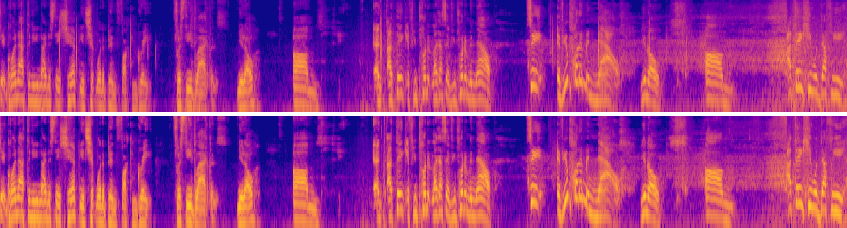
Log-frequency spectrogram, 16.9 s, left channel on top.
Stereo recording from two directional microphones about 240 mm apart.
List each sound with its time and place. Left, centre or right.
0.0 s speech: right
7.4 s a woman's voice: right
11.9 s speech: right
15.7 s speech: right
